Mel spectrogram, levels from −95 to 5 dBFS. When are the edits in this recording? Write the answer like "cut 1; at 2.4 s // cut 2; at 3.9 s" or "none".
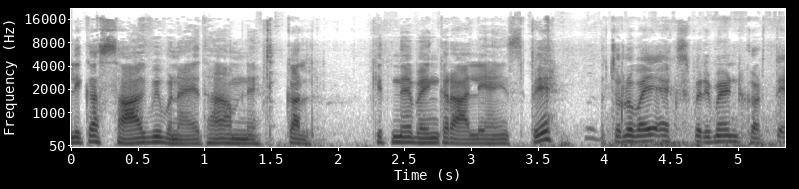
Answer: cut 1; at 1.9 s // cut 2; at 3.9 s

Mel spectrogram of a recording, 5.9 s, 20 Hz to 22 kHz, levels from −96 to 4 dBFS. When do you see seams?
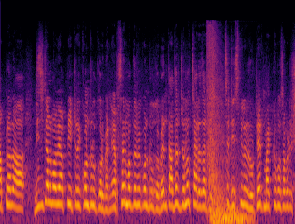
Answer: cut 1; at 4.5 s

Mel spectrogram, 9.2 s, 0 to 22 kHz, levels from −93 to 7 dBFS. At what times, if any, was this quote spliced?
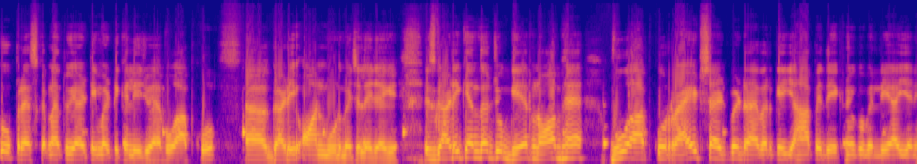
none

